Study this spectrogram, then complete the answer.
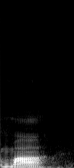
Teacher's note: if you say with just a straight tone so ma it actually would mean mother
